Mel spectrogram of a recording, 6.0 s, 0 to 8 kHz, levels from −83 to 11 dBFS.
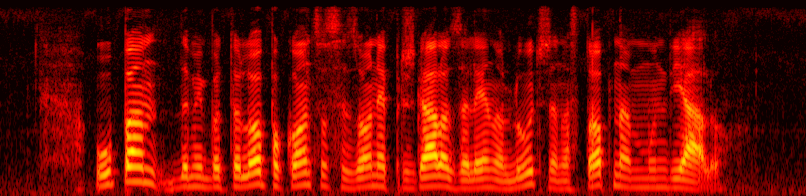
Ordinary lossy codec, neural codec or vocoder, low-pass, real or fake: none; none; 7.2 kHz; real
